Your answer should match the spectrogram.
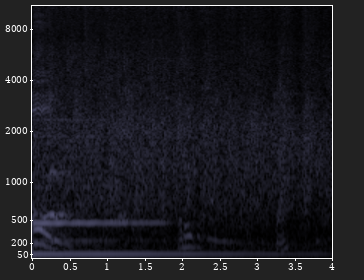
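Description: The last chord of an acoustic guitar and mandolin rings out and fades over the first two seconds, under a congregation's applause, a dense patter of clapping that slowly dies away.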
